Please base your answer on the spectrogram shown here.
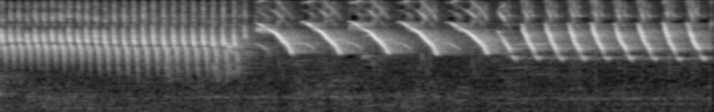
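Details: Canary singing in the cenkok style, opening with a dense rapid high trill, then shifting to a series of quick downward-sweeping whistled notes repeated about three to four times per second.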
